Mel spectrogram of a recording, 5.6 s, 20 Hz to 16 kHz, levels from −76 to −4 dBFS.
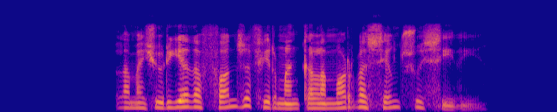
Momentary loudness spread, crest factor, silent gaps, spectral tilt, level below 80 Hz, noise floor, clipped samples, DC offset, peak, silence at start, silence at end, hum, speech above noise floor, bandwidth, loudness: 10 LU; 22 dB; none; -4.5 dB/octave; -72 dBFS; under -90 dBFS; under 0.1%; under 0.1%; -8 dBFS; 1.15 s; 0.85 s; none; over 63 dB; 9.8 kHz; -26 LUFS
